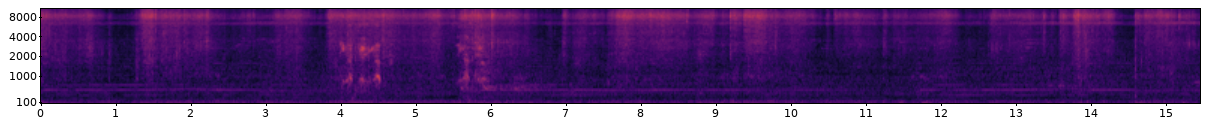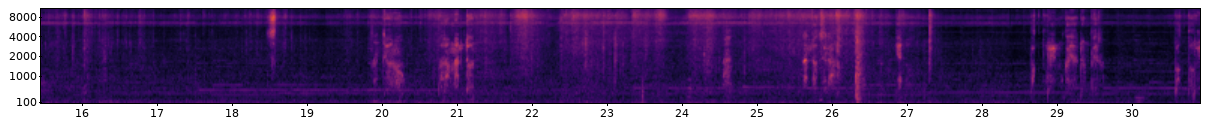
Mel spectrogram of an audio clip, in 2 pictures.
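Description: Faint background music with long held notes. Scattered brushing and crackling of dry leaves comes in clusters a few seconds in and again in the second half.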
